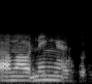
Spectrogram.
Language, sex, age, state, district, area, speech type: Tamil, male, 30-45, Tamil Nadu, Tenkasi, rural, conversation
